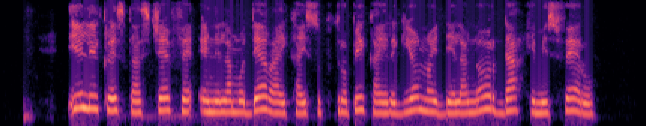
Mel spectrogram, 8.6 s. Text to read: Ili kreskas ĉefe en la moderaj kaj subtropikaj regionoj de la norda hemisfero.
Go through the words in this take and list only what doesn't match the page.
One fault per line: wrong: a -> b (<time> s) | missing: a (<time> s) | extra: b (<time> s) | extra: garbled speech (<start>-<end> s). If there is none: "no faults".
no faults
